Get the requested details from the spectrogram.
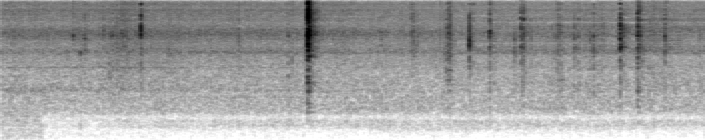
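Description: A craft knife scrapes and shaves thin plastic in short, sharp strokes.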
